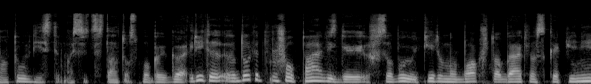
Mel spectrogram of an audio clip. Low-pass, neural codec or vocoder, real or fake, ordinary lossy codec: 14.4 kHz; codec, 44.1 kHz, 2.6 kbps, SNAC; fake; MP3, 48 kbps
